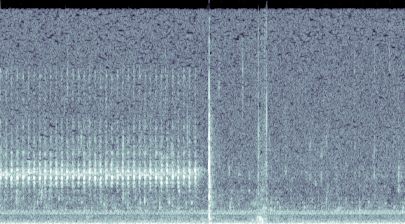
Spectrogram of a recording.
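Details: Pet blue-bellied poison frogs in a planted vivarium trill in a fast high buzz for about two seconds, which stops abruptly at a sharp click; a soft knock and low hum follow.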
